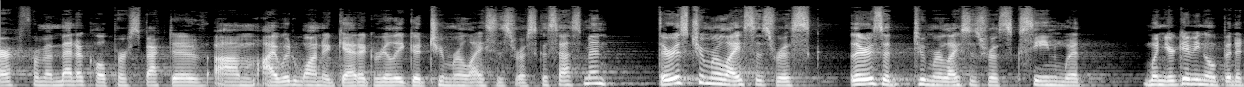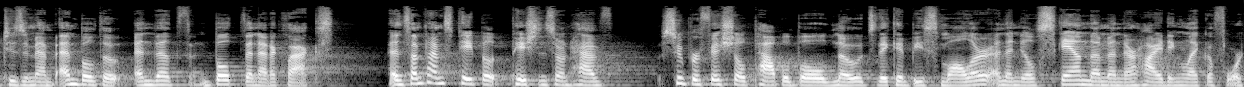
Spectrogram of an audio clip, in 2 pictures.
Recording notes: This event recorded at the annual ONS Congress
